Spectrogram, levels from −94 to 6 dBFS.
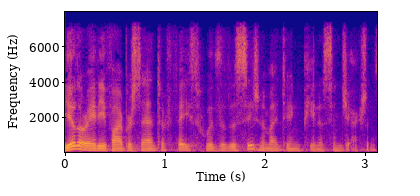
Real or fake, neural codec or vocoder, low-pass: fake; codec, 24 kHz, 0.9 kbps, WavTokenizer, medium speech release version 2; 7.2 kHz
